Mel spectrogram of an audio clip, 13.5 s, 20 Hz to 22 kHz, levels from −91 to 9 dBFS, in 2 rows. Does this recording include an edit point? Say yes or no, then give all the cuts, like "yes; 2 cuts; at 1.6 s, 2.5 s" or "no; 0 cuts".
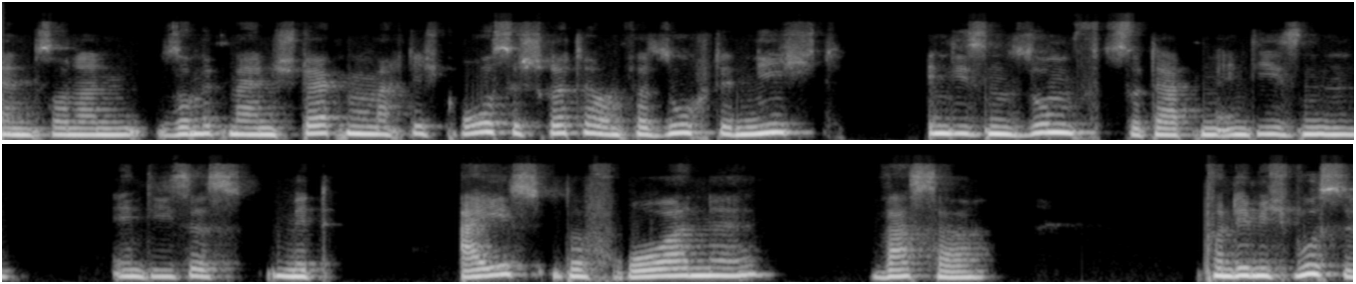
no; 0 cuts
